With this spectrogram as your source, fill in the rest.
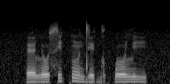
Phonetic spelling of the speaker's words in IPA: ɛ˨ l o˨˦ s i˦ k ũ˦˨ d e˨˦ ɡ o˧ k͡p o˦ l i˦˨

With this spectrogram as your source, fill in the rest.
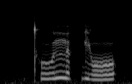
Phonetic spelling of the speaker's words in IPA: t̪ʰ u˧˥ n ə˦˥ k̚ j o˧˥

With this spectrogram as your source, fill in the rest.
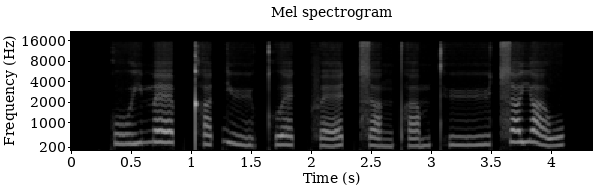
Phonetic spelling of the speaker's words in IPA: k uː˨˧ j m ɛː˧ p̚ kʰ ɐ˨˥ t̚ j yː˨˩ kʷʰ ɛː˨ k̚ f ɛː˨˥ t̚ t͡s ɐ˨ ŋ pʰ ɐ˨˧ m t̪ʰ yː˨˧ t͡s ɐ˥ j ɐ˨˧ w

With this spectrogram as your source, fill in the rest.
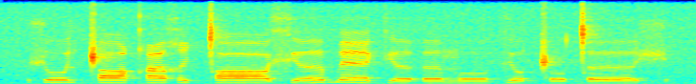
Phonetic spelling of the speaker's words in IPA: ʃ oː lʲ ǁ ɒː qʰ əː χ i ǀ ɒː xʲ əː b ɛː kʲ əː ʔ əː m oː kʲ o ǁ o ǀ əː ʃ

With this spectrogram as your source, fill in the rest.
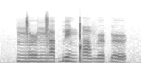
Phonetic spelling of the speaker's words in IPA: ŋ͡ǀ ə˞ ŋ͡ǀ a b e ŋ͡ǃ ɑ v ə˞ ɠ ə˞

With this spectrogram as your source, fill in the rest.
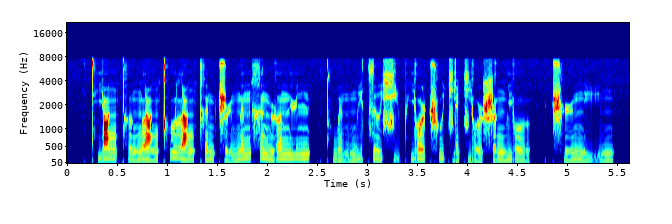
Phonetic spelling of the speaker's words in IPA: t̪ʰ j ɑ˥ ŋ kʰ ɤ˧˥ ŋ l ɑ˧˥ ŋ kʰ u˥ l ɑ˧˥ ŋ kʰ ə˧˥ n ʈ͡ʂ ɻ̩˨˩ n̪ ə˥ n x ə˥˩ n ɻ ɤ˥ n̪ y˥ n | t̪ʰ w ə̰˨˩ n m i˥ t͡s ɹ̩˥˩ ɕ ḭ˨˩ pʰ j o˥ ʊ̯ ʈ͡ʂʰ u˥˩ t͡ɕ j ä˩ t͡ɕ j o̰˨˩ ʊ̯ ʂ ɤ˥ ŋ l j o˥˩ ʊ̯ | ʈ͡ʂʰ ɻ̩˧˥ n̪ ḭ˨˩˦ ŋ

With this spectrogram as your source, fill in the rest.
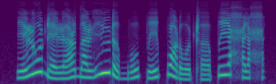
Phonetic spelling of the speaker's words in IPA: ɪ˩˥ ɭ o˥ ɖ ɛ˩ ɭ ɐ˩˥ ɭ dˤ ɪ˧ ɭ ɦ y˥ ɽ ə˩ b o˩˥ p e˩˥ p ɔ˥˩ ɽ o˩ ʈʰ ɐ˩ p e˥ ħ ɪ˧ ħ

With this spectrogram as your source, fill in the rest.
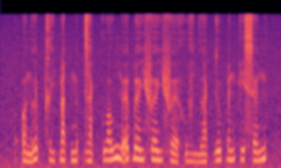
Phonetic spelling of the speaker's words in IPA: ʔ ɔ˧˩ n l ə˦˥ p̚ x ə̤˨˩ j ɓ a˨˩ t̚ m ə˨˩ t̚ z a˨˩ k̚ h w ɔ˨˦ w ŋ ə̰ː˧˥ ɓ əː˧ j f əː˧ j f əː˧˩ h w a̤˨˩ n l a˨˩ k̚ z u˨˦ ɓ ə˨˦ n k i˨˦ s ə˨˦ n

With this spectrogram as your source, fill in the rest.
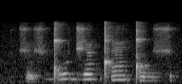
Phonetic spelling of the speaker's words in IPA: t͡ʃ ṵ˨ ʃ ɡ͡ǃ u˦ d͡ʒ œ˦ ǃʼ ɛ̃˦ ǃ u˧ ʃ

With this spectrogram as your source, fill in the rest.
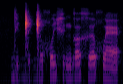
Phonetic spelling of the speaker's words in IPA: d i ɡ͡ǁ ɪ ɡ͡ǁ ə χʷ i x ɪ ŋ ɡ ʌ x ə χʷ æ

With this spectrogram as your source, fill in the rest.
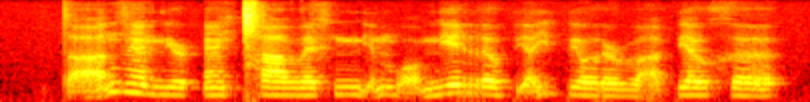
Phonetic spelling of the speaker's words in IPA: t a̰ n z ɛ̃ mʲ ə˞ ʔ ɛ̃ ǀʰ a β ɛ x mʲ ɛ̰ m b ɔ̰ mʲ e r ə ʊ̯ pʲ a̰ j pʲ ɔ ʊ̯ ɾ ə˞ β a̰ pʲ a ʊ̯ x ə

